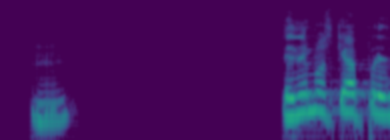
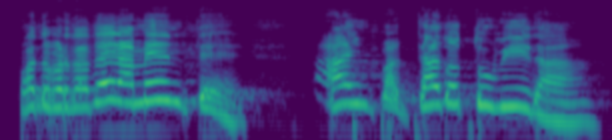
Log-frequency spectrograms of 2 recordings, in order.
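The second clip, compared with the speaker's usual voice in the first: preaching; 3 semitones higher, 3 dB louder than usual. Acted. Preaching with rising force.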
